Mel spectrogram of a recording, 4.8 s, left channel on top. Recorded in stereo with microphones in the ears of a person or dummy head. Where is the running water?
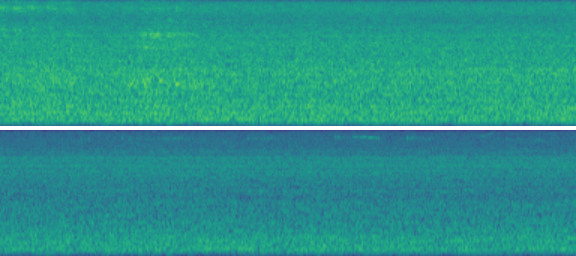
55° left (ahead or behind), 1.0 m.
